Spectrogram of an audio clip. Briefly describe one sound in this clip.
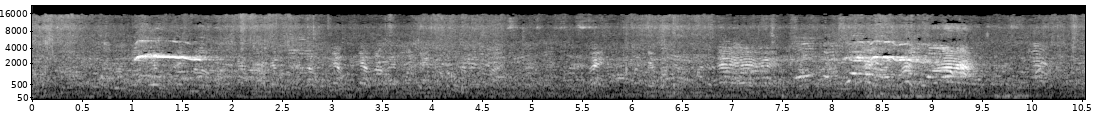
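People shout and cheer in the distance, outdoors.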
